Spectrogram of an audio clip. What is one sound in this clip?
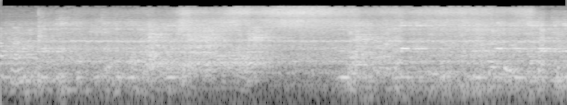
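A gas torch roars and hisses steadily close by.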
